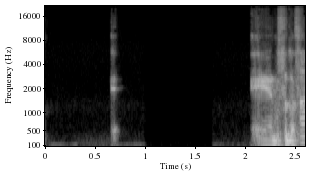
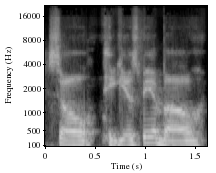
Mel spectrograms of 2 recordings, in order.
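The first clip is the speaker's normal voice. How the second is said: usual speaking voice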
